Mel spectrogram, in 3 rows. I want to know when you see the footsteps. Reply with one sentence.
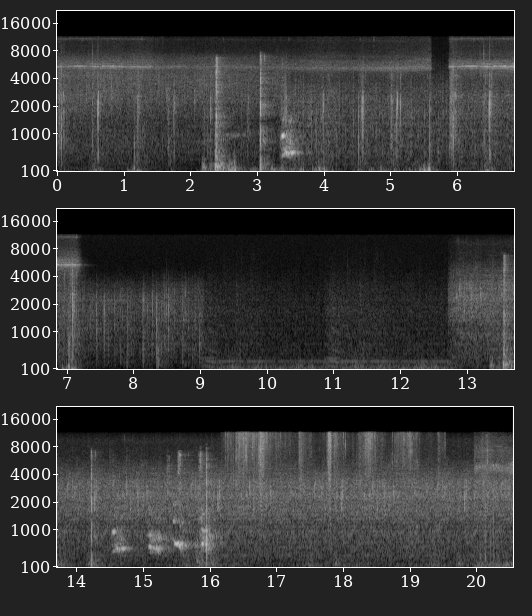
The footsteps can be heard from 0.0 to 7.2 s and from 16.2 to 20.5 s.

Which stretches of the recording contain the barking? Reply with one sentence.
The barking can be heard from 2.1 to 3.6 s and from 13.3 to 16.2 s.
